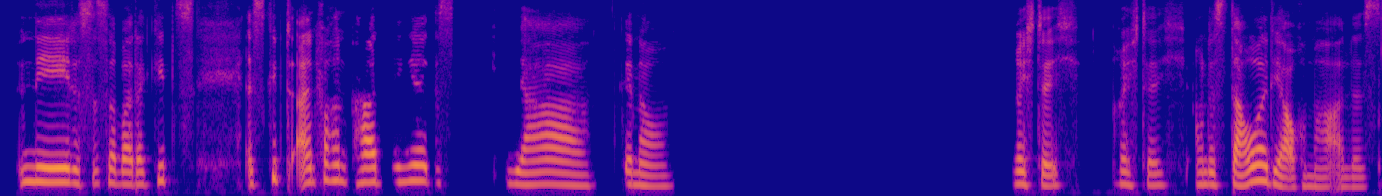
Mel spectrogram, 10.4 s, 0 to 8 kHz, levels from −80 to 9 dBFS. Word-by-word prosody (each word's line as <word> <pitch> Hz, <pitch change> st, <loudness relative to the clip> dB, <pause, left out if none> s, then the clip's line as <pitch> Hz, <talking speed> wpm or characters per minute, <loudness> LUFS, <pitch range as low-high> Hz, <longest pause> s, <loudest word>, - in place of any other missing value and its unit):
Ne, 220 Hz, -1 st, +7 dB
das 195 Hz, -3 st, -2 dB
ist 195 Hz, +2 st, -2 dB
aber 190 Hz, -2 st, +2 dB
da 185 Hz, -, 0 dB
gibt's 235 Hz, -, -3 dB, 0.4 s
es -, -, +1 dB
gibt 280 Hz, -2 st, -4 dB
einfach 220 Hz, +4 st, +2 dB
'n 240 Hz, -1 st, 0 dB
paar 215 Hz, +1 st, +4 dB
Dinge, 230 Hz, +1 st, +1 dB
das 205 Hz, 0 st, -3 dB, 0.4 s
ja, 180 Hz, -3 st, 0 dB, 0.2 s
genau. 165 Hz, -4 st, -3 dB, 2.6 s
Richtig, 175 Hz, -3 st, -2 dB, 0.3 s
richtig, 175 Hz, -2 st, -7 dB
und 185 Hz, 0 st, -3 dB
es 180 Hz, 0 st, +1 dB
dauert 230 Hz, +1 st, +5 dB
ja 185 Hz, -, +3 dB
auch -, -, -2 dB
immer 150 Hz, -2 st, -6 dB
alles, 145 Hz, 0 st, -6 dB
190 Hz, 140 wpm, -23 LUFS, 175-220 Hz, 2.6 s, Ne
